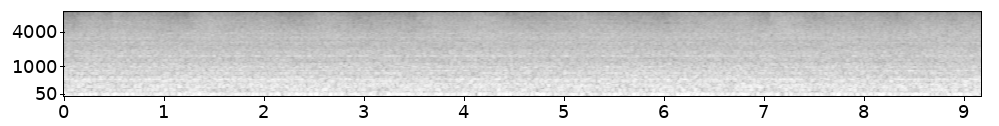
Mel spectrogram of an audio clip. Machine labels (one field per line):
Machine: fan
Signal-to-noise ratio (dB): -6 dB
